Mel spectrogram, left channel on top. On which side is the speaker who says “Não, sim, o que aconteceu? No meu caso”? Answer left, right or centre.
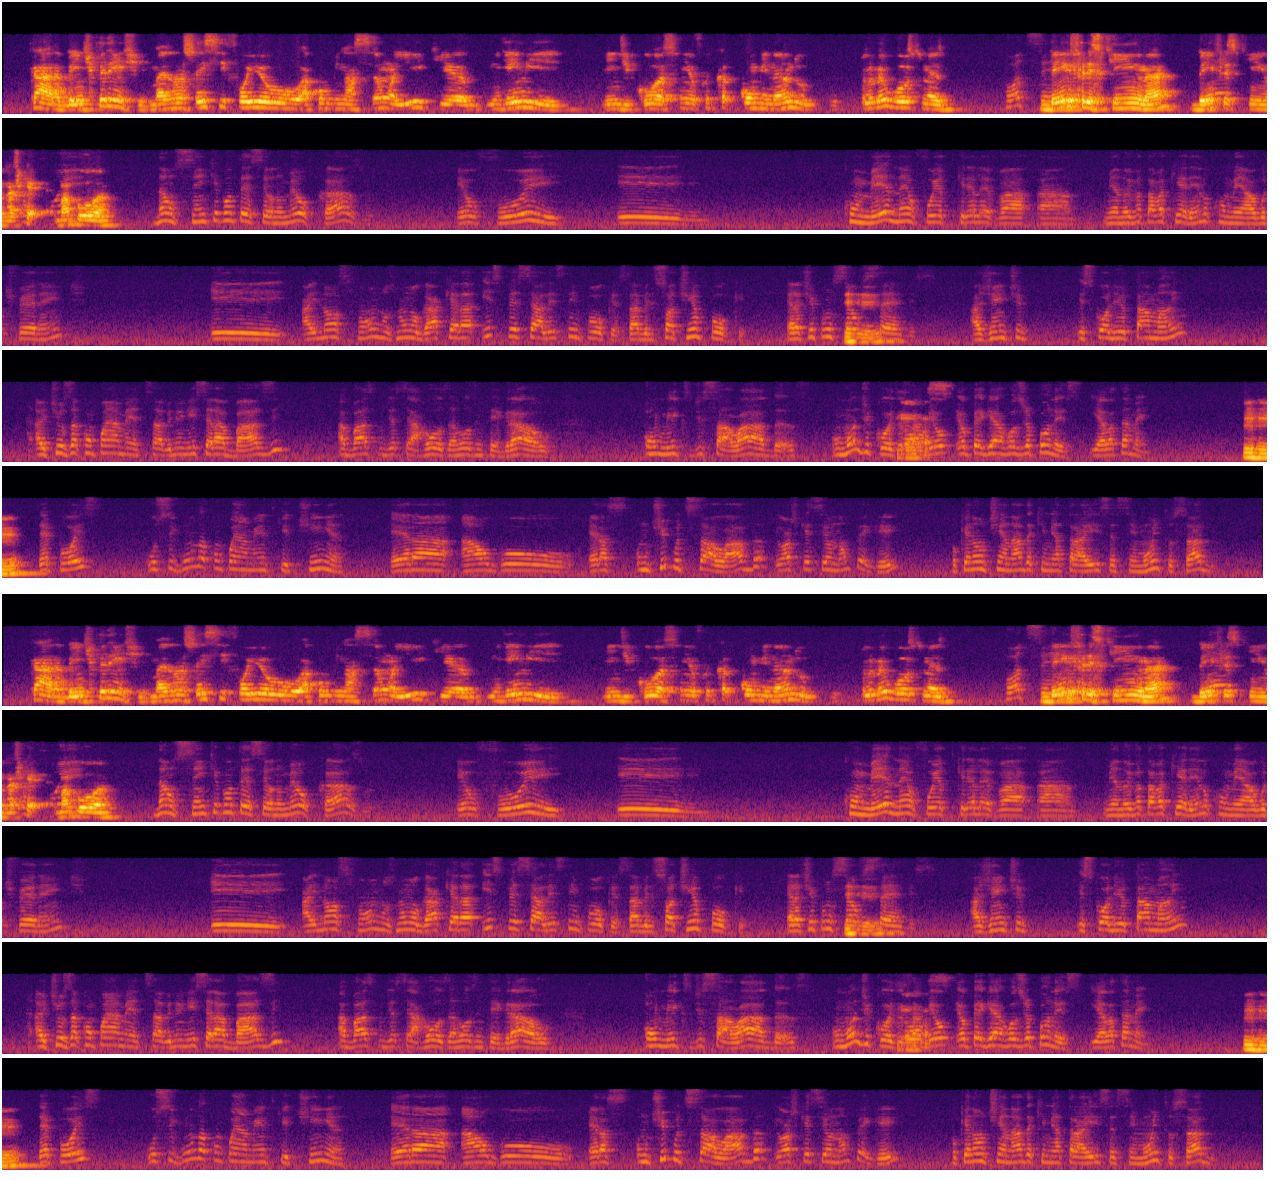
Centre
